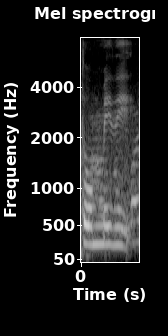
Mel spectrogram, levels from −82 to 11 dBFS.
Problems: constant background noise, continuous background conversations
